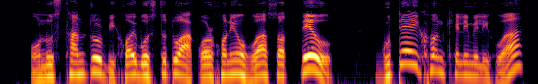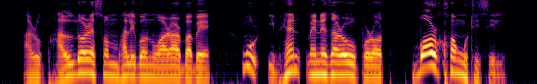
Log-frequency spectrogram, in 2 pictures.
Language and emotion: Assamese, angry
